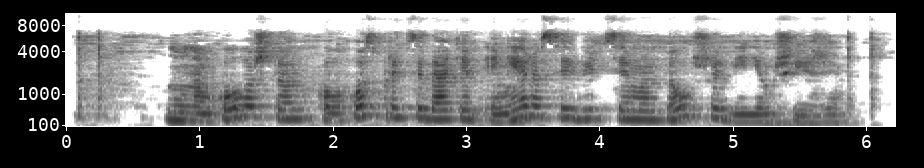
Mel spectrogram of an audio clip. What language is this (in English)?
Mari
